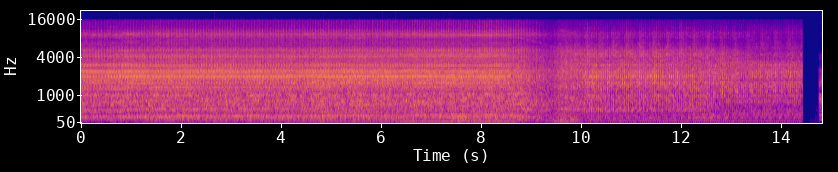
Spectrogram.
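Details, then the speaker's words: Isuzu Panther diesel just bought from a showroom, metallic 'nrek' knock when revved above 2000 rpm or blipped from idle, unchanged after valve adjustment; knock eases as revs drop, piston-to-head contact from an overly thin head gasket. "dia bunyi nrek seperti klep tapi ketika ditanyakan kepada showroom-nya katanya suruh set klep"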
